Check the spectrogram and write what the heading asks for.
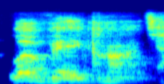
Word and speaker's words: Le Vesconte: We have with us Mr. Ben LeVacant.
